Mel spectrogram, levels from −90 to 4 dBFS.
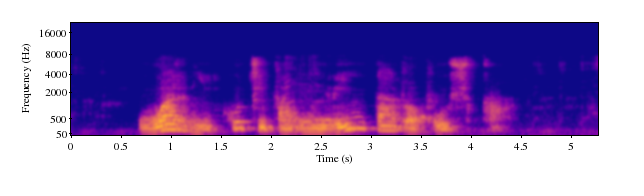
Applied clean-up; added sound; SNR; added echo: neural separator model SepFormer DNS4.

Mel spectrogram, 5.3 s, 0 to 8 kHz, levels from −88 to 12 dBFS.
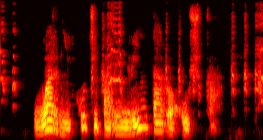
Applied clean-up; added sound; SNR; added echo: classical method WPE with log-MMSE.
